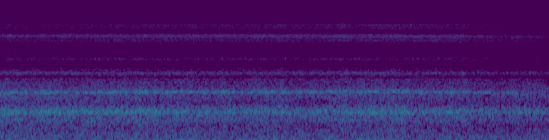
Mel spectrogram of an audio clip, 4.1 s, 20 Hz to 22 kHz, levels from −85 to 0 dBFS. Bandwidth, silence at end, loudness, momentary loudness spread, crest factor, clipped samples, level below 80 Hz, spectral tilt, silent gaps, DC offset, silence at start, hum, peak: 16 kHz; 0 s; -52 LUFS; 3 LU; 14 dB; under 0.1%; -66 dBFS; -3 dB/octave; none; under 0.1%; 0 s; none; -40 dBFS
